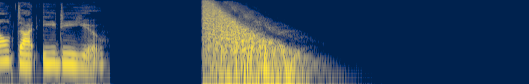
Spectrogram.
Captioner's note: zap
